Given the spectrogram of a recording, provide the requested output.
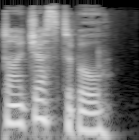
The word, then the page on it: digestible: British English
